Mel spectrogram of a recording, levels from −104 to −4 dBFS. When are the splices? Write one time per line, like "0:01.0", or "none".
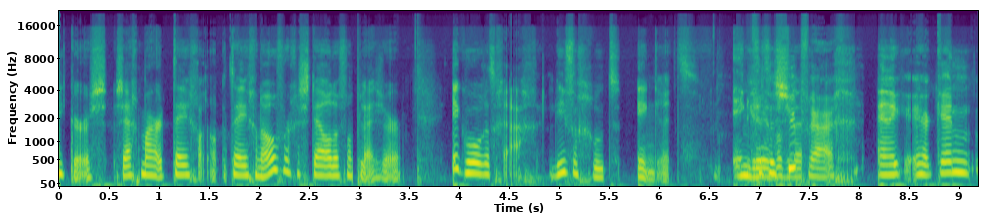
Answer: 0:02.9
0:05.7
0:07.4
